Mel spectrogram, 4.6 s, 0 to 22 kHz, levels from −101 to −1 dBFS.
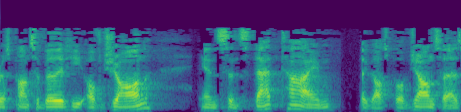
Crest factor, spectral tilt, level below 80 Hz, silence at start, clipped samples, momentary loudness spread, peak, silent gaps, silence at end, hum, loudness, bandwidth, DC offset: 18 dB; -3 dB/octave; -62 dBFS; 0 s; under 0.1%; 12 LU; -2 dBFS; none; 0 s; none; -20 LUFS; 8 kHz; under 0.1%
